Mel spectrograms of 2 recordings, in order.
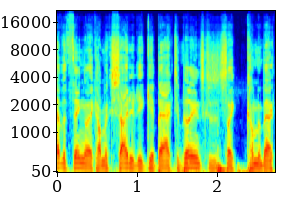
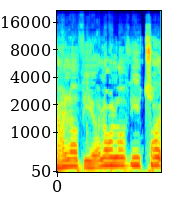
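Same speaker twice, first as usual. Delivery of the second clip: mock British dad, pitched up; British accent; 7 semitones higher than usual. Actor talking to his kids on the phone, British accent. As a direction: imitate a British father's tender phone voice. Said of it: "he does his regular voice with his kids".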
